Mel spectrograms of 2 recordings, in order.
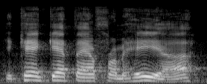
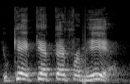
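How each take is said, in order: First: It is spoken in a Maine accent. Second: It is spoken in a New York accent. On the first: "So in Maine, they say stuff like" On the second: "And New York, they say, hey"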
